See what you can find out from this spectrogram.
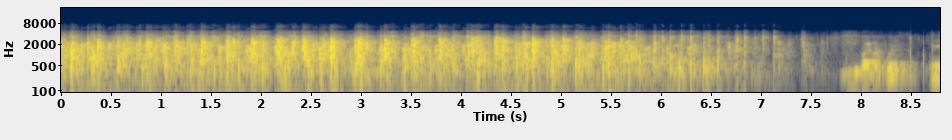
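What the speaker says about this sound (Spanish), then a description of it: "un fuerte aplauso para los invitados" Crowd applause for the invited guests at a comic convention artist's alley event, sustained dense clapping for several seconds that fades out near the end, followed by a brief voice.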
